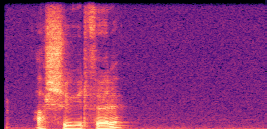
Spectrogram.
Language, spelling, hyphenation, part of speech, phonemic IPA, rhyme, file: Norwegian Bokmål, ajourføre, a‧jour‧fø‧re, verb, /aˈʃʉːrføːrə/, -øːrə, Nb-ajourføre.ogg
- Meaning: to ensure compliance with the latest developments and conditions by adding or incorporating new information, to make something up to date or up to speed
